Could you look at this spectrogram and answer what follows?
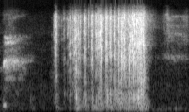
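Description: Tarot cards are shuffled once in a quick riffle lasting about a second, a dense close papery flutter, with a brief bit of voice just before it.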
